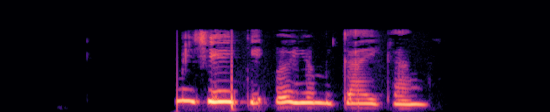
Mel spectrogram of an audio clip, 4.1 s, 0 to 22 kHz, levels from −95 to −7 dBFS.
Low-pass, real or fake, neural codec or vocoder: 7.2 kHz; real; none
